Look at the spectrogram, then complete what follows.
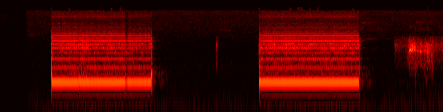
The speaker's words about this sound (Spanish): Y al día siguiente, por la noche, decidió tomar el teléfono y llamar al número que estaba en los volantes.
